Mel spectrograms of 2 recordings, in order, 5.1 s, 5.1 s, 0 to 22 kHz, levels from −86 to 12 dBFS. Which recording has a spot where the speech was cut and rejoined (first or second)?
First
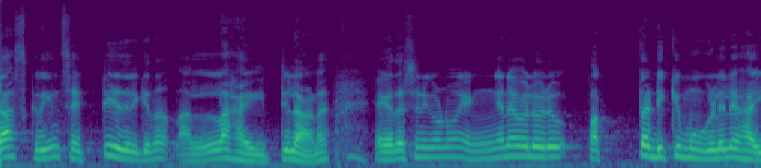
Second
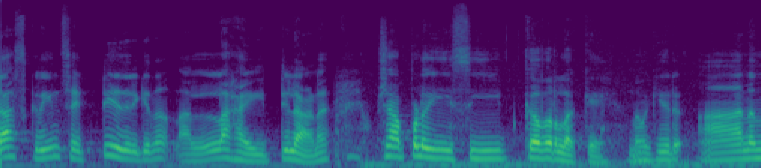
second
